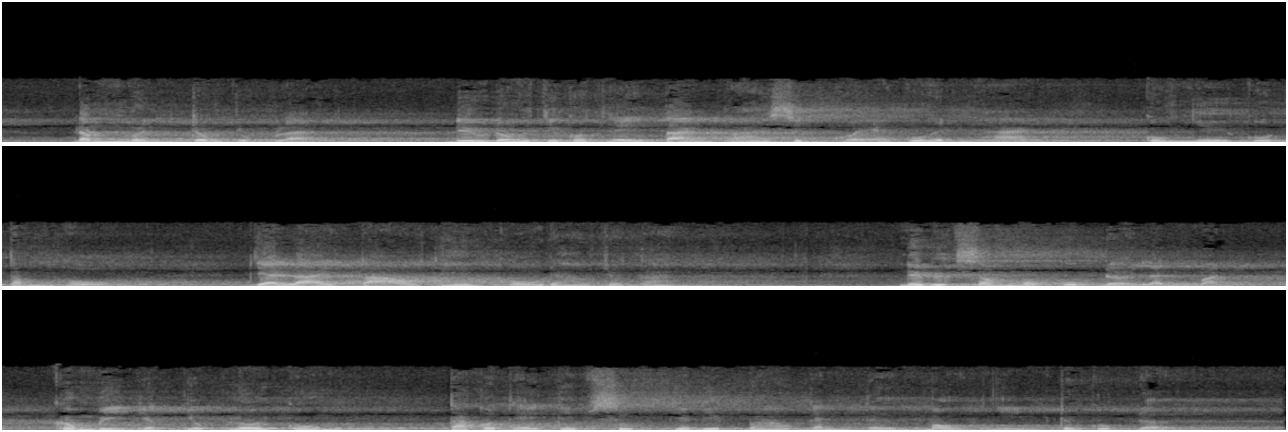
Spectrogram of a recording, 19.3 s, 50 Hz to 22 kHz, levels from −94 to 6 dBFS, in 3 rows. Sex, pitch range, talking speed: male, 100-140 Hz, 185 wpm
